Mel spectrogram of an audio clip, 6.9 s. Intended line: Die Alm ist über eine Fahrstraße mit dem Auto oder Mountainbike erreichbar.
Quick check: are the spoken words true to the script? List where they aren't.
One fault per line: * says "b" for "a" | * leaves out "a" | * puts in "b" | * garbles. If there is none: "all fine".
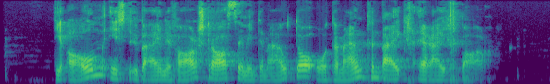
all fine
